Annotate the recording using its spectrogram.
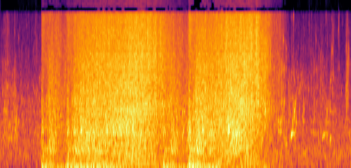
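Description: Water splashes and rushes.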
